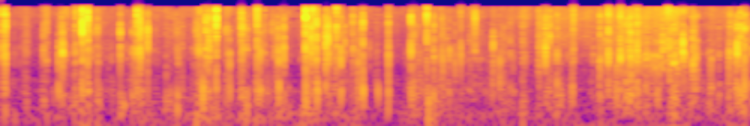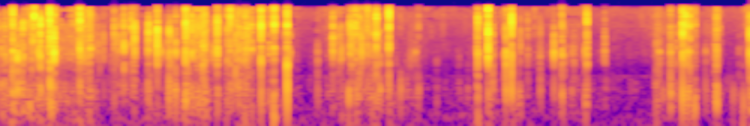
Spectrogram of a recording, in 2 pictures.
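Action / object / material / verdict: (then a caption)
scrape / plastic hand-warmer wrapper / plastic / none. A sealed, flat, palm-sized red-and-white plastic packet of a Hokaron disposable hand warmer is held in both hands and crinkled and scratched with long nails and fingertips. A dense run of quick, bright plastic crackles and crinkles continues throughout, with no ring after each snap.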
